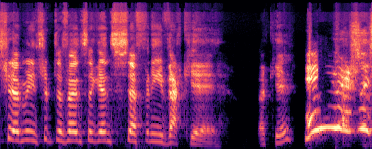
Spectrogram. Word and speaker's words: Vaquer: Vaquer?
